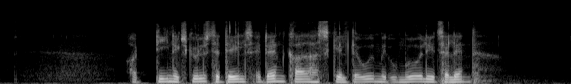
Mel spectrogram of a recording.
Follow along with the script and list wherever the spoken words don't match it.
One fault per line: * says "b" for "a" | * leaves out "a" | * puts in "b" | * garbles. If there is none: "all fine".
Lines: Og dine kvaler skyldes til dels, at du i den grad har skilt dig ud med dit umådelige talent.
* leaves out "kvaler"
* leaves out "du"
* leaves out "dit"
